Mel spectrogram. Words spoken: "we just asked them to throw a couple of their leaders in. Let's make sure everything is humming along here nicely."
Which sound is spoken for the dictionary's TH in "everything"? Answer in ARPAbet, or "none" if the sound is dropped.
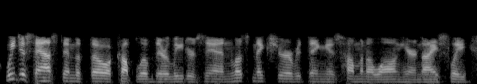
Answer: TH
